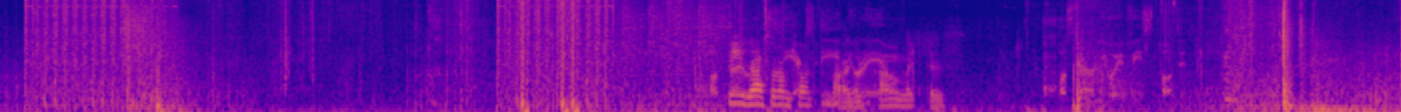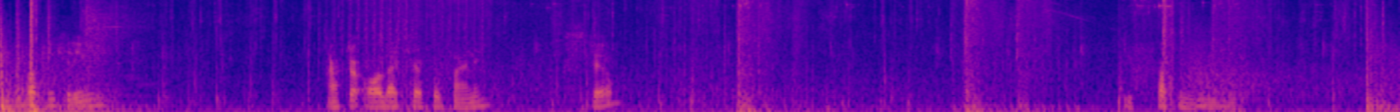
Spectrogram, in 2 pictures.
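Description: Rapid gunshots crack in sharp bursts.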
